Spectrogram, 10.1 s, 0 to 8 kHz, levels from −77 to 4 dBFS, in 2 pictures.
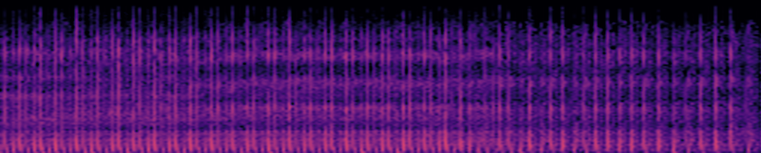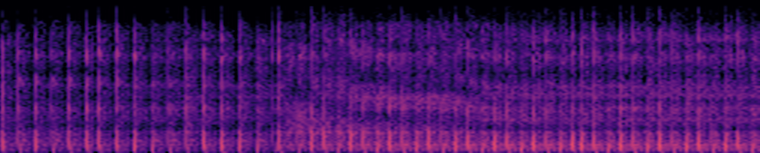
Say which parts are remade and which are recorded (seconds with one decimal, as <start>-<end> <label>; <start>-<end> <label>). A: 0.0-3.3 remade; 3.3-5.7 recorded; 5.7-10.1 remade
